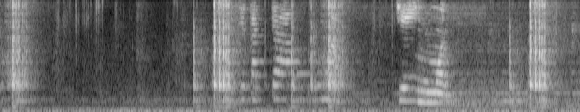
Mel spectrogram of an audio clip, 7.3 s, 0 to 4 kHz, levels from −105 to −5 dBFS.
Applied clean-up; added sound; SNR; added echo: none; Coin (dropping); -2 dB; reverberation time 0.2 s.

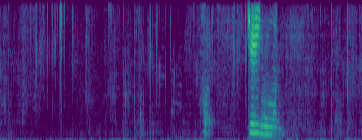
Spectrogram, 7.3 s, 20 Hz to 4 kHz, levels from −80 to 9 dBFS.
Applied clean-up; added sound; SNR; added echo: neural separator model SepFormer WHAMR!.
